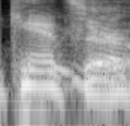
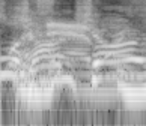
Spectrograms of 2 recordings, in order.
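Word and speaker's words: Čančar: But last night, it was Conchar, and I'm like, wait, the guy's name can't be Cancer. Yeah. It's almost spelled like Cancer. Is it Konkar? If it was Chanchar. Bahamian. Oh, it's Chanchar?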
